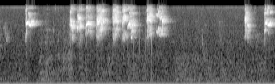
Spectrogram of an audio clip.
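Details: A rosy-faced lovebird flapping its wings while being hand-fed gives harsh, raspy, high-pitched squawks in rapid bursts of four or five, then pauses before two more short squawks.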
